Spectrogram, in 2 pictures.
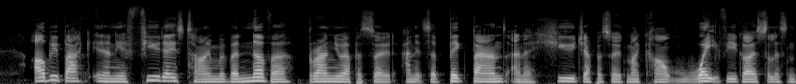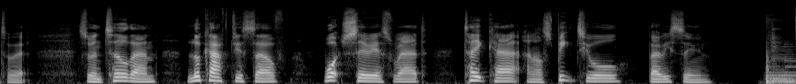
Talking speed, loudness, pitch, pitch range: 200 wpm, -23 LUFS, 130 Hz, 115-145 Hz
